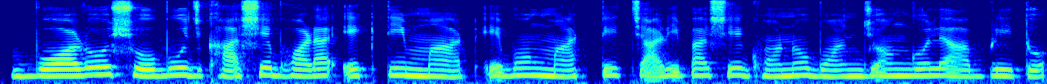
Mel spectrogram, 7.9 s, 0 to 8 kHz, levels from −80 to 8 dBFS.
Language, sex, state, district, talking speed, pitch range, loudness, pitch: Bengali, female, West Bengal, Jalpaiguri, 105 wpm, 190-210 Hz, -32 LUFS, 200 Hz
